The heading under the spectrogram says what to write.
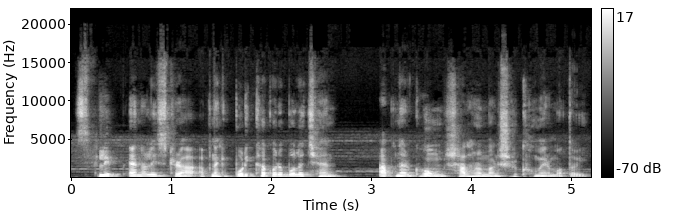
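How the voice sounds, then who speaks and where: A man voicing a patient, analytical male investigator in an audiobook story, explaining and questioning in a measured way. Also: on the high side, lively intonation, breathy edge. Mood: calm, analytical.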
